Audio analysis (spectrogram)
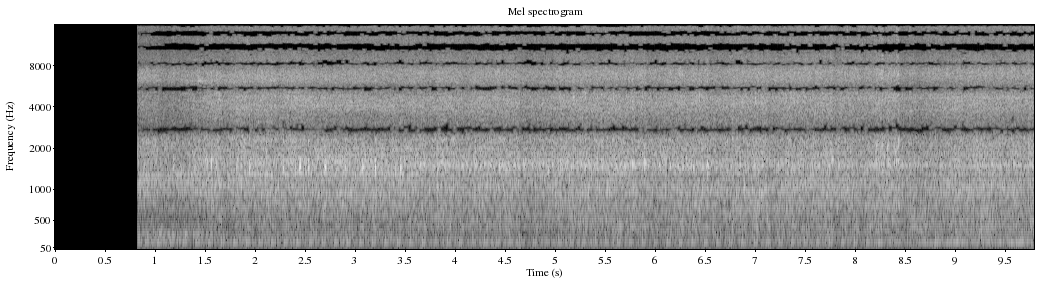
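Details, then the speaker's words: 2000 Ford F-150 5.4 V8 idling: quick light chirping tick, about four a second; exhaust leak at exhaust pipe flange. "so this is a 2000 ford f-150 and i'm sure you can hear that chirping noise well i found out what it was"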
